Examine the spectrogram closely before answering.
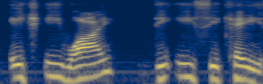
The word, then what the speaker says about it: Heydecke: Last name is Heydecke. So it's like hey, like I build on a deck, E. So but you pronounce this Heydecke. Oh, okay, Heydecke.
